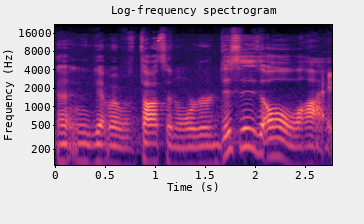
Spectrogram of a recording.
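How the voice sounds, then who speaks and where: Fairly slow speech from a woman, amid noticeable background noise and audible room echo. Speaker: video commentator. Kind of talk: unscripted monologue. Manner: halting, stuttering.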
